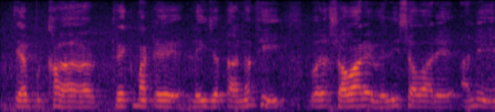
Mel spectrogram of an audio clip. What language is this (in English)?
Gujarati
